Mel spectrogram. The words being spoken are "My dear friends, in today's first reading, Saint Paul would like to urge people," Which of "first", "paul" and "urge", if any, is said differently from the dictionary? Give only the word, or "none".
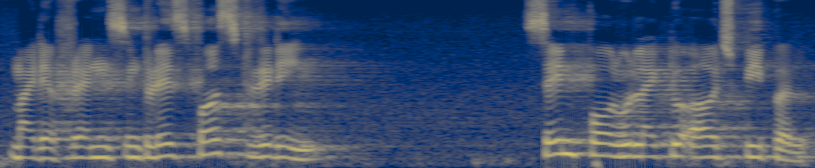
none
